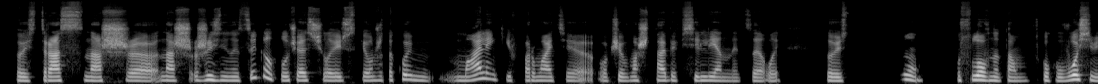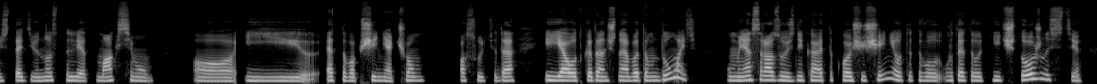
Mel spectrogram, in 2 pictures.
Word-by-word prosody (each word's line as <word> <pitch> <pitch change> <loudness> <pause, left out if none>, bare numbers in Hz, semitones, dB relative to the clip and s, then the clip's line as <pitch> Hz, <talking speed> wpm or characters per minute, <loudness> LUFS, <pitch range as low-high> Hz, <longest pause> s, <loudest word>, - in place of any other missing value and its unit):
То 180 - +1
есть, 170 +1 -4
раз 180 0 +4
наш, 175 -1 +3
э, 170 -2 +2
наш 180 -1 +3
жизненный 190 -2 +1
цикл 310 - -1
получается 185 -2 0
человеческий, 180 0 -2
он 180 - -2
же 190 - -6
такой 220 +4 -1
м 185 -4 -4
маленький 210 +4 0
в - - -28
формате, 180 -1 -3
вообще 175 +1 -2
в - - -6
масштабе 185 0 0
Вселенной 180 -4 -2
целой. 160 0 -4 0.5
То 175 -2 +1
есть, 170 0 -1 0.5
ну, 210 -5 +1 0.4
условно, 190 -2 +4
там, 170 0 -5
сколько, 175 -2 -4
80, 190 -2 +4
да, 180 - +4
90 185 +2 -4
лет 170 -3 0
максимум, 175 -1 -1 0.4
а, 160 -1 0
и 170 -2 -1
это 185 +1 +1
вообще 175 +2 +3
ни 175 -2 -1
о 160 - +3
чём, 185 +2 -2 0.3
по 180 - -1
сути, 175 -1 -7
да. 175 +1 +3 0.3
И 195 - +1
я 185 -1 +7
вот 180 0 +3
когда 185 0 +2
начинаю 180 0 +1
об 180 - -1
этом 180 0 0
думать, 245 - -1 0.3
у 185 - -3
меня 185 +2 +3
сразу 200 -1 +2
возникает 185 0 0
такое 190 -1 0
ощущение 210 +6 +1
вот 195 -1 -2
этого, 180 -2 -3
вот 185 0 -7
этой 185 0 +1
вот 180 -1 -2
ничтожности, 210 0 0
180 Hz, 170 wpm, -23 LUFS, 175-190 Hz, 0.5 s, я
